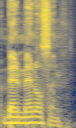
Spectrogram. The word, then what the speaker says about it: Ben Mendelsohn: Ben Mendelsohn.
